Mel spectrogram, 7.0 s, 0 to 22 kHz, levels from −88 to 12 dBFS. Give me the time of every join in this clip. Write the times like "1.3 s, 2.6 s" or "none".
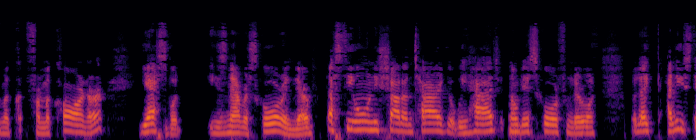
1.7 s, 3.1 s, 5.2 s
